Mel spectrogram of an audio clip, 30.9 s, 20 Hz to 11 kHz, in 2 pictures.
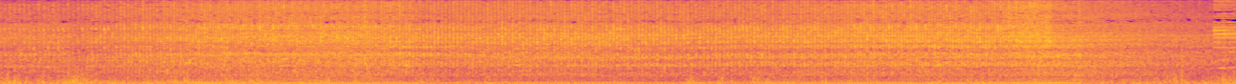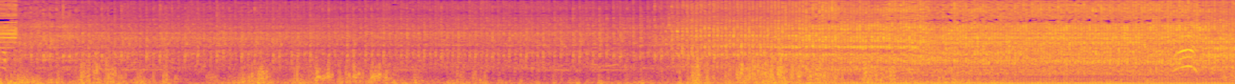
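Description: Swaraj 744 FE tractor's three-cylinder diesel engine working hard under load, hauling a heavily loaded trolley through soft sand. The engine note drops and turns uneven for several seconds past the middle, then comes back at full strength.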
